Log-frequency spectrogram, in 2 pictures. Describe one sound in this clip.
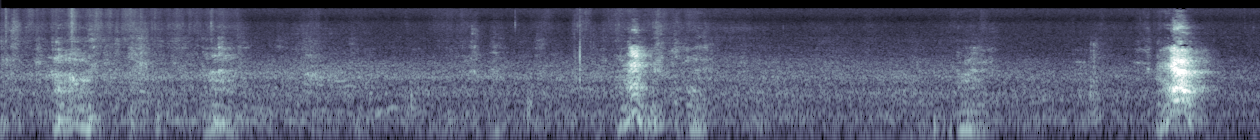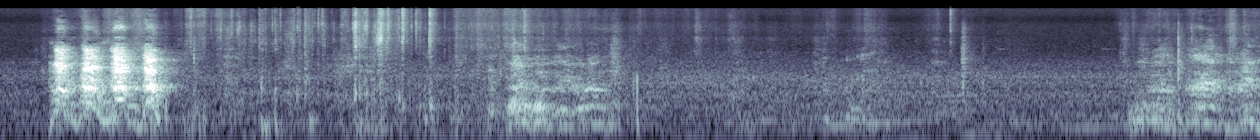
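Dogs growl and yelp while play-fighting.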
